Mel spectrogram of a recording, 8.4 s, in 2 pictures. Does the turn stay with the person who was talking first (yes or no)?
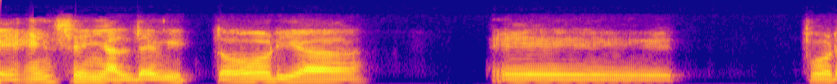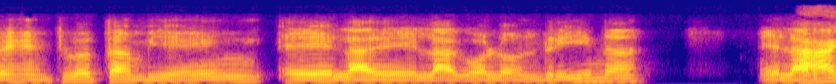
no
